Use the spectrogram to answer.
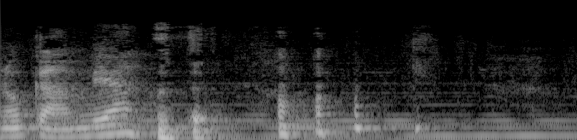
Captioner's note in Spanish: Risas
